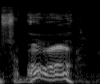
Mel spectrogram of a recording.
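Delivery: very high, shrill, pissed-off angry yell. Imitating the sausage guy getting angry again: imitating an angry shout. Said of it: "gets all pissed off again".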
